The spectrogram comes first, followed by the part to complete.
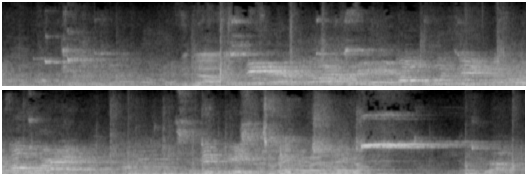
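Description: Voices calling out during an indoor basketball game, with a basketball bouncing on the court, echoing in a large gym.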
